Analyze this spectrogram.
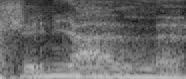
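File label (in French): "génial", French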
